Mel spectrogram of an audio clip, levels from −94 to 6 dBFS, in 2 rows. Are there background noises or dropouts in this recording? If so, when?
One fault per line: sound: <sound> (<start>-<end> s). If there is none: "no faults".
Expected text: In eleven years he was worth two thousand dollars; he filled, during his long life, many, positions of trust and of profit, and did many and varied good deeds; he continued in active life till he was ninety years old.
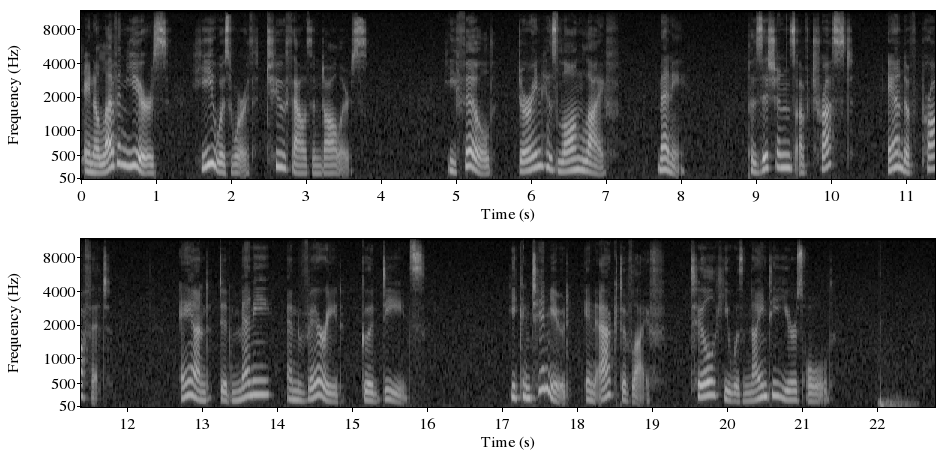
sound: thud (22.0-22.6 s)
